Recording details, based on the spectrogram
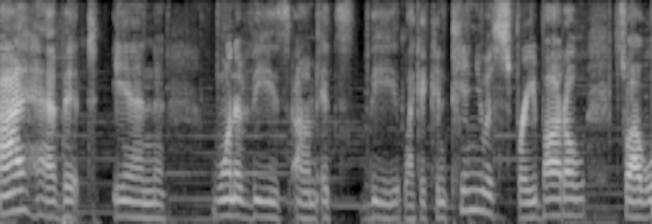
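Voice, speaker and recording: Her pitch is very deep and low, with ordinary variation, and she is a woman. Music can be heard in the background. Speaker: artist, painter. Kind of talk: art tutorial talk to camera. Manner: casual, friendly, hesitant with many fillers.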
